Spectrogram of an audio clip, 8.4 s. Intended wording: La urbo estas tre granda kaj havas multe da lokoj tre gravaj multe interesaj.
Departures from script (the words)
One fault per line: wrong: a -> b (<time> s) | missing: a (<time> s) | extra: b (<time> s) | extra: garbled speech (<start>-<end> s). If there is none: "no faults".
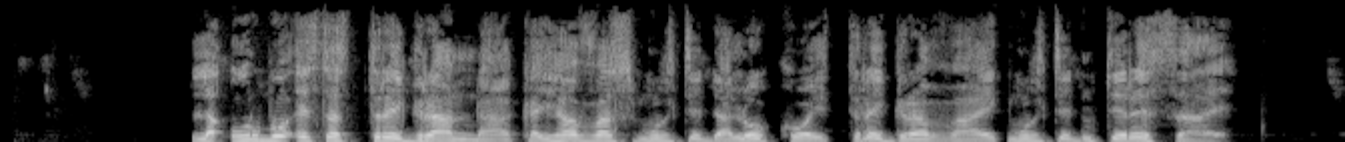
no faults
